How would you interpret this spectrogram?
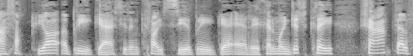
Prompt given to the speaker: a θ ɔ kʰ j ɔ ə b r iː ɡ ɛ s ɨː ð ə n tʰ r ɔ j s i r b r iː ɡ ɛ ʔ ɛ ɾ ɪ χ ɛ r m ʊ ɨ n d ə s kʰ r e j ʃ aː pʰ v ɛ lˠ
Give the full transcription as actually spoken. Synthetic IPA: a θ ɔ kʰ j ɔ ə b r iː ɡ ɛ s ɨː ð ə n kʰ r ɔ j s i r b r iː ɡ ɛ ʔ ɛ ɾ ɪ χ ɛ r m ʊ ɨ n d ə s kʰ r e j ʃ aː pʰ v ɛ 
